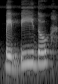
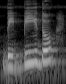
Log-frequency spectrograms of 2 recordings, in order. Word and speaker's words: bebido: no livro, tem comido, bebido, bebido e tem reído, tá? Percebam que nós temos bebido e bebido. É praticamente a mesma pronúncia, porque a letra V em espanhol tem som de B, certo?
